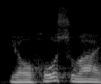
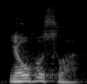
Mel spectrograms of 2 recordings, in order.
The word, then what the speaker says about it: 여호수아: 당시에 매우 흔한 이름이었습니다 물론이 예수는 헬라식 발음이에요 그리스식 발음입니다 히브리식 발음은 여호수아 있니다 여호수아 그래서 여호수아 요셉의 아들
